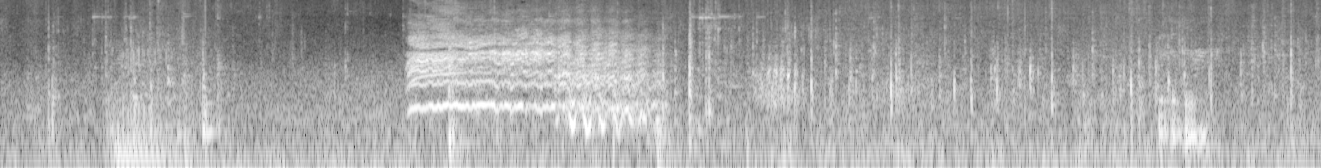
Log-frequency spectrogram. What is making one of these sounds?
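A horse's hooves clop slowly on a dirt path.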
